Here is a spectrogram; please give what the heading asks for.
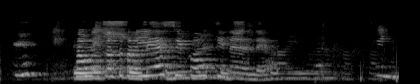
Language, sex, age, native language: Icelandic, male, 10, Icelandic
